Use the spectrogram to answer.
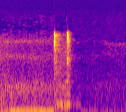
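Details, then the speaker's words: Adult who had eaten only once that day: a brief low rumble with a short droning gurgle, stomach growling likened to Tupperware dragged across a floor. "what was that noise that was my stomach holy crap it some sound like someone was dragging Tupperware AC ac across cross a to floor"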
